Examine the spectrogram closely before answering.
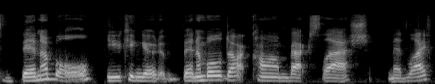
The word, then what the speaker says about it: Benable: There is no D in it. It's Binnable.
